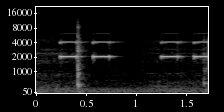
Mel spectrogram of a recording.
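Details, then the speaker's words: CyberPower CP585LCD 585VA UPS repeating paired high double beeps over and over, warning of a dead internal battery; holding the mode button silences it, battery replacement fixes it. "if it keeps on beeping like that over and over beep beep beep beep series at double beeps what you can do is search you can hold on this mode button and that will silence the beep"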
